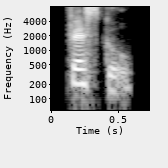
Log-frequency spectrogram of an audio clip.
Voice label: "fescue", Indian

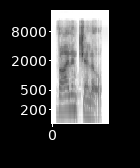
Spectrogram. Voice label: "violoncello", Indian

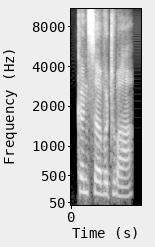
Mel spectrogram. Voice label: "conservatoire", Indian

